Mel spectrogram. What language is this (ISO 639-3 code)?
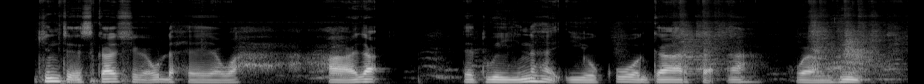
som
